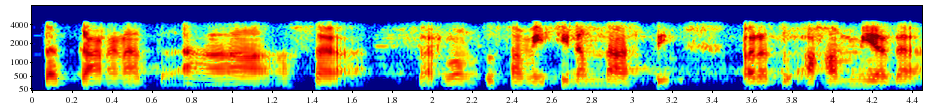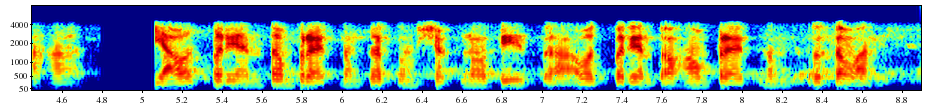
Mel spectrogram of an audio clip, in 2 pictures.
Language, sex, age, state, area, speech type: Sanskrit, male, 18-30, Chhattisgarh, urban, conversation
